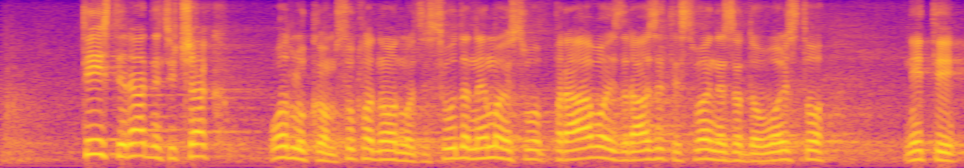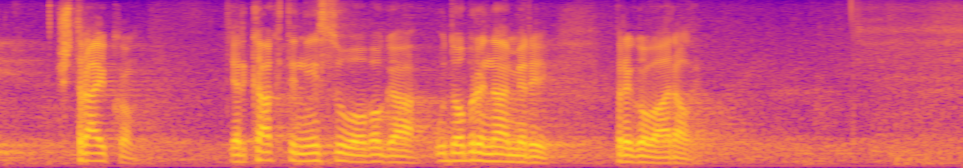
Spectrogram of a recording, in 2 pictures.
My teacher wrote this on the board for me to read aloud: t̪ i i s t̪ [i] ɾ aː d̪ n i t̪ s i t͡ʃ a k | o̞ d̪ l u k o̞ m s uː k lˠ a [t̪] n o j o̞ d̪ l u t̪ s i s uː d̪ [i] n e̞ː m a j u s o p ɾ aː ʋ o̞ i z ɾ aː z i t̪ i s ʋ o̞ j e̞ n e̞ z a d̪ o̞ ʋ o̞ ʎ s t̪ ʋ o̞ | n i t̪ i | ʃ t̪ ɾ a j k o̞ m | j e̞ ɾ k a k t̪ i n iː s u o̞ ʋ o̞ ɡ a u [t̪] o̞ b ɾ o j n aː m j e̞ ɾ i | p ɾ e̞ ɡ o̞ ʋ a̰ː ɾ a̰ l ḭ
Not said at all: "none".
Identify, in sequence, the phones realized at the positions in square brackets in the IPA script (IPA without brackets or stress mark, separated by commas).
i, d̪, a, d̪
